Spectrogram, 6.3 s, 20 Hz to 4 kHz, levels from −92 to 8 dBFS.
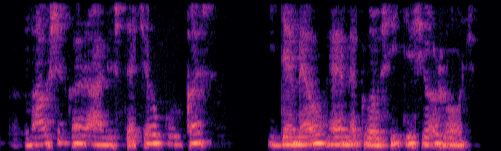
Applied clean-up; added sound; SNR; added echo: none; none; none; none.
